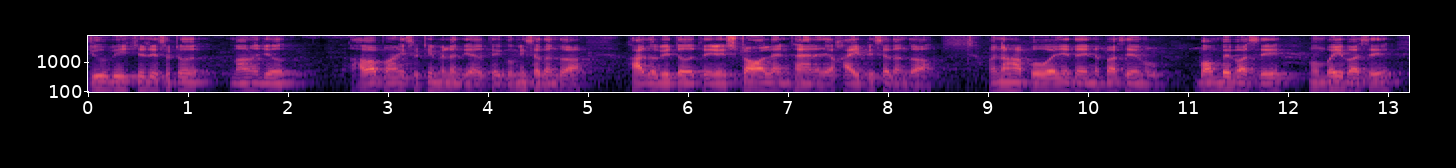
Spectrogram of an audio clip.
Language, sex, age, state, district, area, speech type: Sindhi, male, 60+, Maharashtra, Mumbai Suburban, urban, spontaneous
